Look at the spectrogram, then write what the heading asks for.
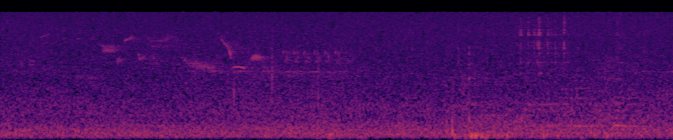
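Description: Near silence with a few faint, distant bird chirps, and a soft handling bump about four and a half seconds in.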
